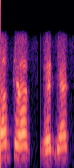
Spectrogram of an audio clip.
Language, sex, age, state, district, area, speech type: Maithili, male, 60+, Bihar, Madhubani, rural, conversation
